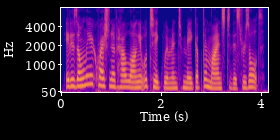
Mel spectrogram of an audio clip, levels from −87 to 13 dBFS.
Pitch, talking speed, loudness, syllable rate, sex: 210 Hz, 290 wpm, -18 LUFS, 6.1 syllables/s, female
